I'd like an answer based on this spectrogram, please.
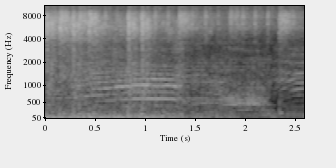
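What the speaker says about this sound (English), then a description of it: "Oh, mutant cow attacking other cows." Cattle in the real-time strategy game Universe at War moo in a long, low, drawn-out call that fades toward the end, loud and alone.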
